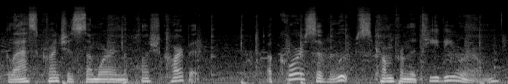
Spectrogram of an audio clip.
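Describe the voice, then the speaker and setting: A man's voice: medium pitch, animated, moderate pace. Man reading a story aloud over music. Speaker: reader of a game readalong. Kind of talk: scripted narration and character dialogue read aloud. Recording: music behind the voice.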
